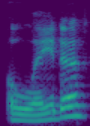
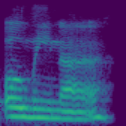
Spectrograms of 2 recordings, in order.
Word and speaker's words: Alina: industry love it uh oh Elena did I pronounce that right I think you were next thank you Alina Alina sorry yes my pronouns are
